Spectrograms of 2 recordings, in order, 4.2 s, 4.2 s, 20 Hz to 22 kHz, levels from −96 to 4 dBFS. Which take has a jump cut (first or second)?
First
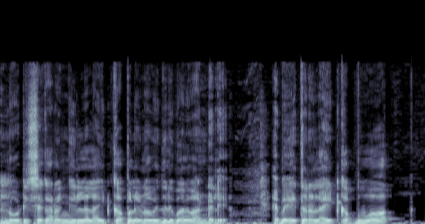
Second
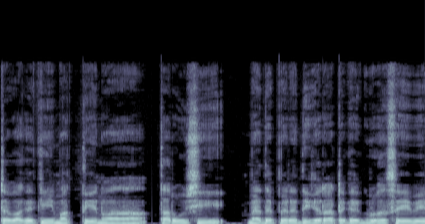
second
